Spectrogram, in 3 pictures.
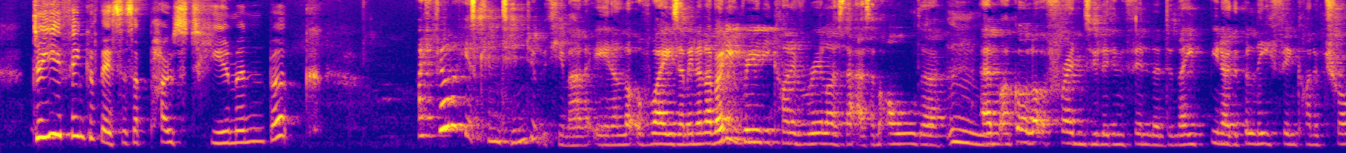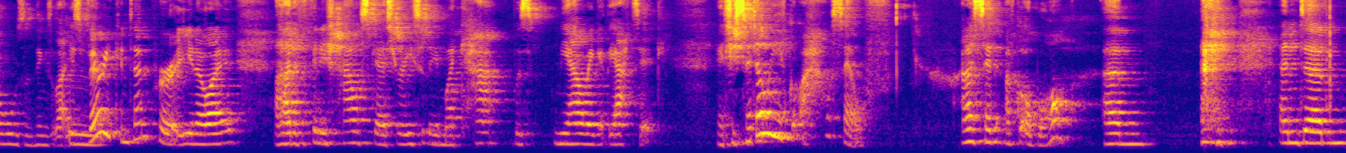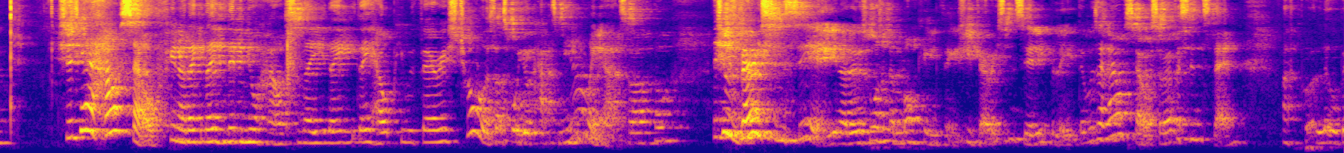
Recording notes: This episode was recorded live at FantasyCon 2022 so the sound is a little echoey.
